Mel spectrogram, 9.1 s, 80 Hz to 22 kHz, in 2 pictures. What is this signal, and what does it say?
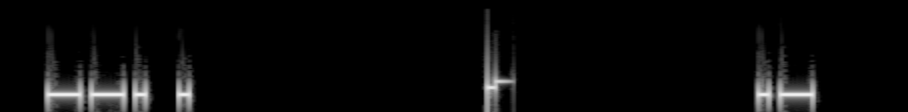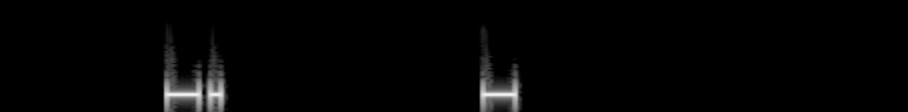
Morse code, heard as a keyed tone, about 21 wpm, spaced as for 8 wpm, 700 Hz. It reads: GE ANT
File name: Top 20 QSO Elements - 8x Character Spacing - 22wpm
